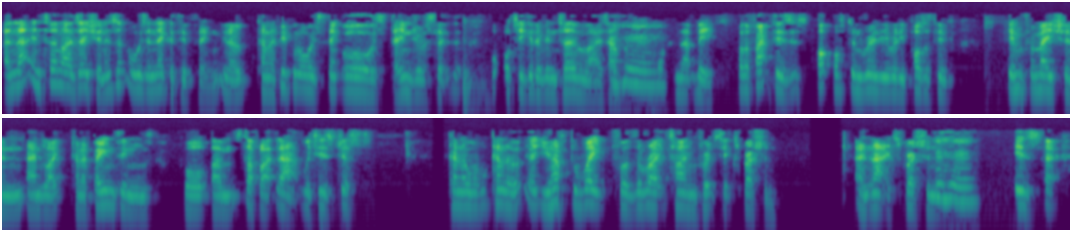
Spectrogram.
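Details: Adult British man who has stammered since age five, repeating stammer in childhood that later took hold; now much improved, uses voluntary stammering and modification techniques (stammering/stuttering)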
